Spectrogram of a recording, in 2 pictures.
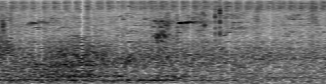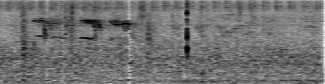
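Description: Outdoor ambience with birds chirping: short high calls come several times over a steady background hiss. A single sharp click about six and a half seconds in is the loudest sound.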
